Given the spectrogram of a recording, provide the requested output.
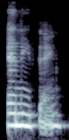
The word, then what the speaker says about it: anything: Any. Eh. It's a weird A. Anything. More like a short E.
